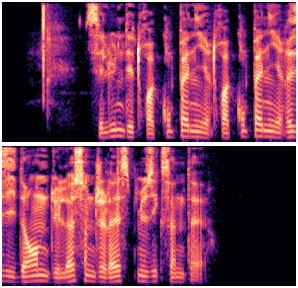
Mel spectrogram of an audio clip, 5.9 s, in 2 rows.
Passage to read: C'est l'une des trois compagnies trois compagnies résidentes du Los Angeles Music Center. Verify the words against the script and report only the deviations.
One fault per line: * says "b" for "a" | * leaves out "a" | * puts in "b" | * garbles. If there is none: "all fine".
all fine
